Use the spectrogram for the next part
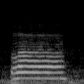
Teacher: konsonan sampingan atau lateral, apikoalveolar, dan bersuara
